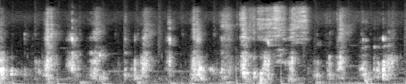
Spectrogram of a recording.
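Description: Chopsticks click against a dish.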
